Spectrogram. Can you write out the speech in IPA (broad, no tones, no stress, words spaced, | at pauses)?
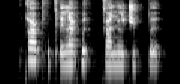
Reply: qə˞pʼʊpʼə lɑ k͡pə kːɑnlət͡ʃə˞pːə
